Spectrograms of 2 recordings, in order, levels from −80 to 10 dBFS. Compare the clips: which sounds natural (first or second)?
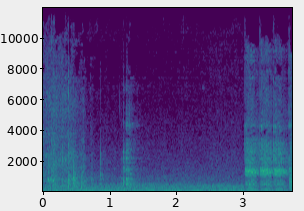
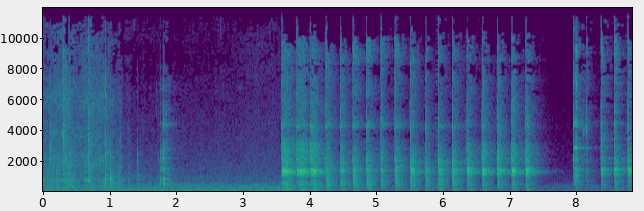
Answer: second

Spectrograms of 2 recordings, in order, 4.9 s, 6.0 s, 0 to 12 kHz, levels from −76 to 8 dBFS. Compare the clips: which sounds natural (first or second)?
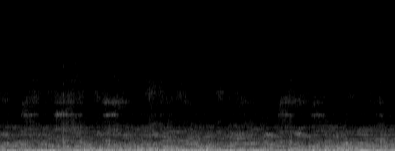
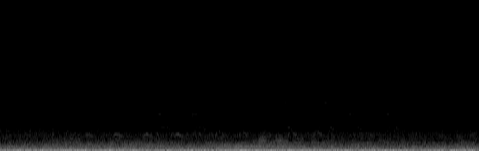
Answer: second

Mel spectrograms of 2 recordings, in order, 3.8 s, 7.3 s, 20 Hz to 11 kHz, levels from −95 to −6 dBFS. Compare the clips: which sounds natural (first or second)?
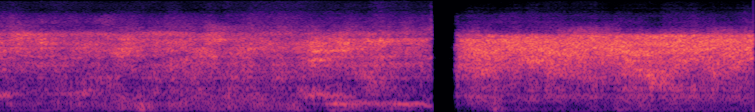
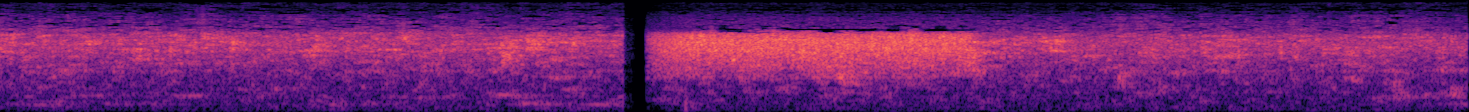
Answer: second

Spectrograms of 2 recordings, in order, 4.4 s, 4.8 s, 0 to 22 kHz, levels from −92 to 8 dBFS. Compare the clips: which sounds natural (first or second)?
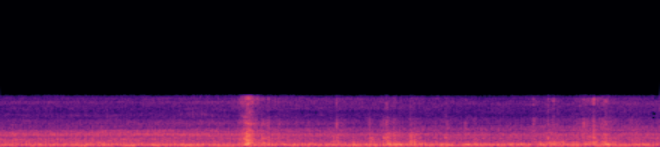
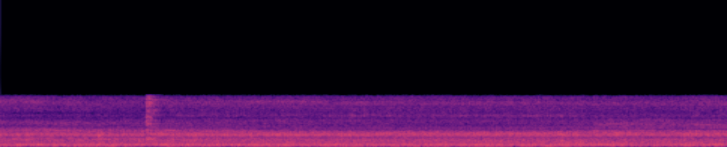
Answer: second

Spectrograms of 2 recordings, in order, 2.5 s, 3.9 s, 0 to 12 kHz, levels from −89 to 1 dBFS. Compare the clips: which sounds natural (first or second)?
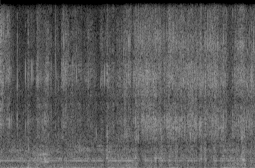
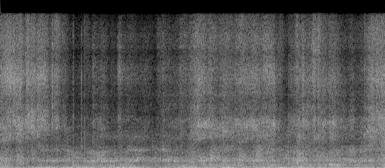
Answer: first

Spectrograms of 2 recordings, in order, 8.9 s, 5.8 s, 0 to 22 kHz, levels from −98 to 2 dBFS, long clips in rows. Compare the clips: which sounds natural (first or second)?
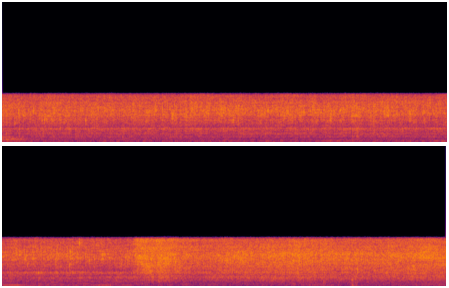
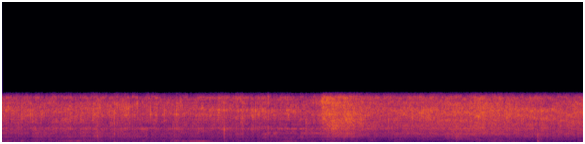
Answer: first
